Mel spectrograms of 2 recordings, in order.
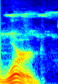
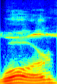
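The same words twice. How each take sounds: First: The vowel sounds like 'er', an E-like sound. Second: The vowel sounds like 'or', following the spelling. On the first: The speaker calls it right. "They say word, word. Es una E" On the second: The speaker calls it wrong. "la gente no suele decir word"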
